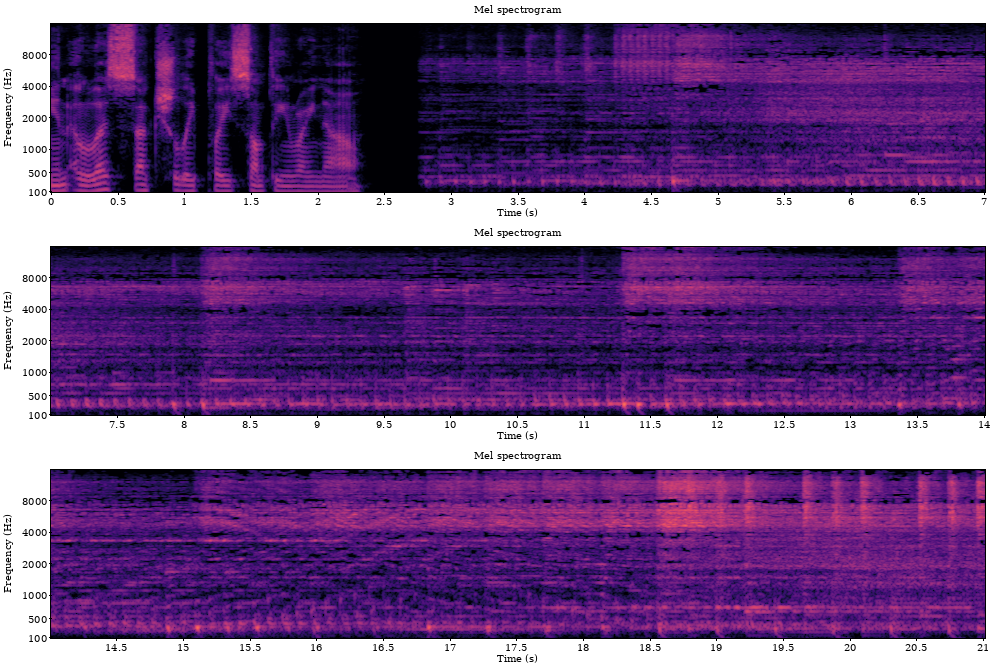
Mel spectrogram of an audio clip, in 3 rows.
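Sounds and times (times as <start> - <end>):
music from small speakers: 2.8 - 21.0.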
